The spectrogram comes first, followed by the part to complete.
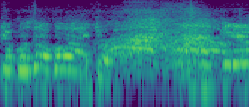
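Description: A large crowd shouting and calling out together, with a man's voice over it. The voices rise and fall.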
